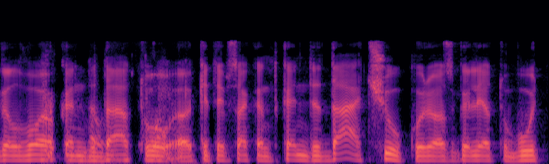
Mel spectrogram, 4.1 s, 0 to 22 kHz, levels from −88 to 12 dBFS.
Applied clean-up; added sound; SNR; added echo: neural mask model Resemble Enhance denoiser.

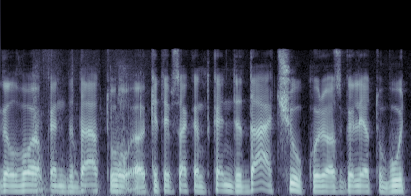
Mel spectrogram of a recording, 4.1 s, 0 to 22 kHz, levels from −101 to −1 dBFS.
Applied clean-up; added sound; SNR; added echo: neural separator model SepFormer DNS4.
